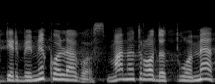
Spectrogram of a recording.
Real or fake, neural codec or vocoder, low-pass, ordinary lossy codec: fake; codec, 16 kHz, 6 kbps, DAC; 7.2 kHz; AAC, 64 kbps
